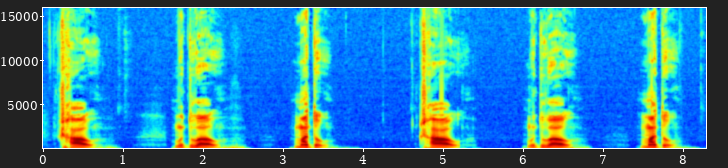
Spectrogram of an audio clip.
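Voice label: Hruso Aka; discontinue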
